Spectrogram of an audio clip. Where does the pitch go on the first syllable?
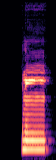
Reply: high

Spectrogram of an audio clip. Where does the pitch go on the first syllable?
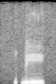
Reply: low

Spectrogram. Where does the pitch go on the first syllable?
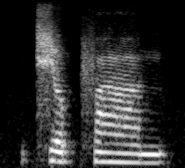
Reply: low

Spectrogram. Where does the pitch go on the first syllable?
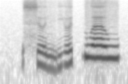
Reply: low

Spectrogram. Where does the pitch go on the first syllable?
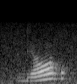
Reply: rising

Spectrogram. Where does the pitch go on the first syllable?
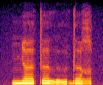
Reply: high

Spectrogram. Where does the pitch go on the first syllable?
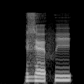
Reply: low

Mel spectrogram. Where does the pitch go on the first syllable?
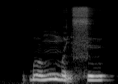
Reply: rising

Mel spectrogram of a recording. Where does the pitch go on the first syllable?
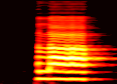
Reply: low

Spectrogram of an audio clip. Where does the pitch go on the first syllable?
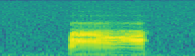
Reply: low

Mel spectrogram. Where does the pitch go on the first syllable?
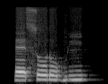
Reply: low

